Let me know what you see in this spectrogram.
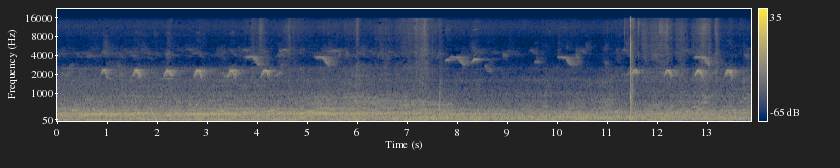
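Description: Small birds chirping: one repeats a short, even chirp about every half second, a run of six in the first few seconds and another run near the end, while other higher, falling chirps come in between. A low steady hum sits underneath, and there is one sharp click about eleven and a half seconds in.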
